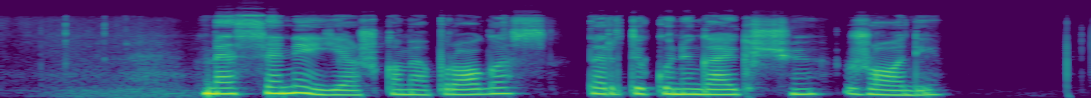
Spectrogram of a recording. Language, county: Lithuanian, Kaunas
